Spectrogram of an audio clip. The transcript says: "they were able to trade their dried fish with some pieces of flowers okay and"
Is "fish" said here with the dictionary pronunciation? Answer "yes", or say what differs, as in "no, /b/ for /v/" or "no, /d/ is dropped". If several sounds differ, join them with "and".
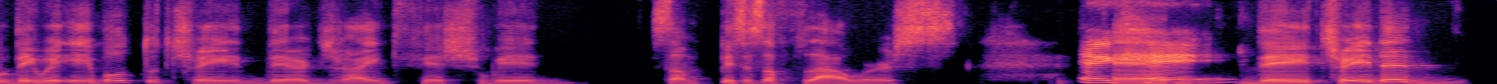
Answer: yes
